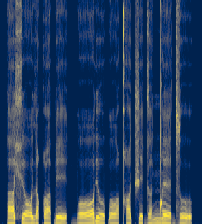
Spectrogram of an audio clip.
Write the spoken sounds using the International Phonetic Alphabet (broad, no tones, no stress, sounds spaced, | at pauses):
a xʲ ɔː lʲ ɐ qʷ a ɓ e | b ɔː ɾʲ oː ɓ ɔː qʰ ɐ t͡ʃ e ɡ ɐ ŋ͡ǃ ɛː d͡z o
